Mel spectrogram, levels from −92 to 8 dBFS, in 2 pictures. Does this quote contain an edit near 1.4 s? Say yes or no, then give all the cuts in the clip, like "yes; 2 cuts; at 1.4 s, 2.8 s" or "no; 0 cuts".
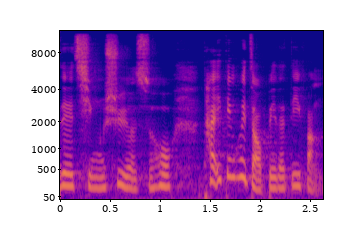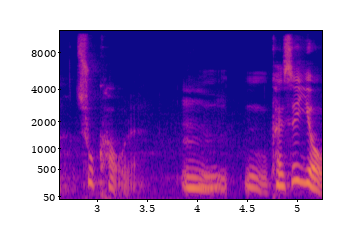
no; 1 cut; at 4.3 s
